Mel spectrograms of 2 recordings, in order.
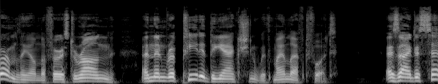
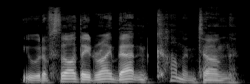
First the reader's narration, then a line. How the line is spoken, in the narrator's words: I chuckled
